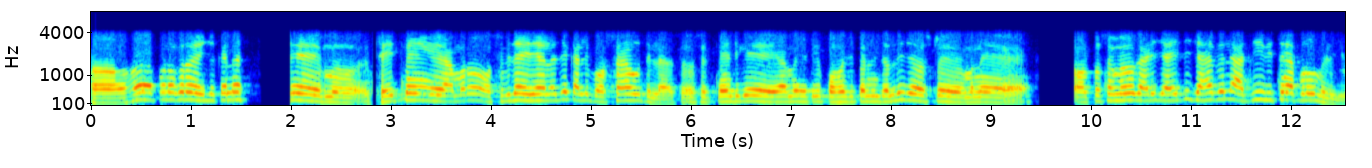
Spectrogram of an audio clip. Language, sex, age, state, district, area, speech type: Odia, male, 30-45, Odisha, Jagatsinghpur, rural, conversation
